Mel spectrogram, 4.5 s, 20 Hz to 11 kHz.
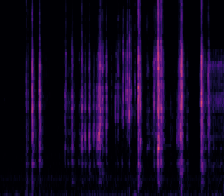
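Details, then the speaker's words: Jensen CD-550 boombox cassette deck fast-forwards fine but won't rewind: irregular sharp plastic clicks, a couple per second, as if the reel is skipping teeth. A different cassette later rewound fine, so the tape was likely not inserted correctly. "You know, I tried the trick in putting it in without the door, but they give you very little room and you can't get slip behind it, so kind of actually can't see it in action of what it's actually doing, but it sounds like it's skipping on the teeth."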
